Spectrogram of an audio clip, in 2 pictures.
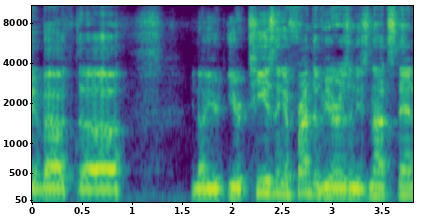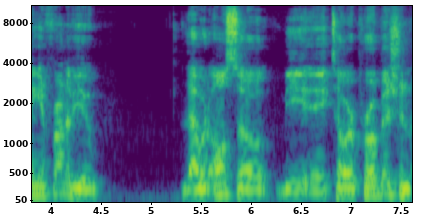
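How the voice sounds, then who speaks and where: A man's voice: medium pitch, a bit bright. An American man with a mid-range voice leads an informal online class. He explains in a conversational, step-by-step way, as a teacher working through a text. His delivery is unscripted and leans on everyday examples. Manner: conversational, explanatory, checks in with "right?". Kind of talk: informal text study, reading aloud then explaining with examples.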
